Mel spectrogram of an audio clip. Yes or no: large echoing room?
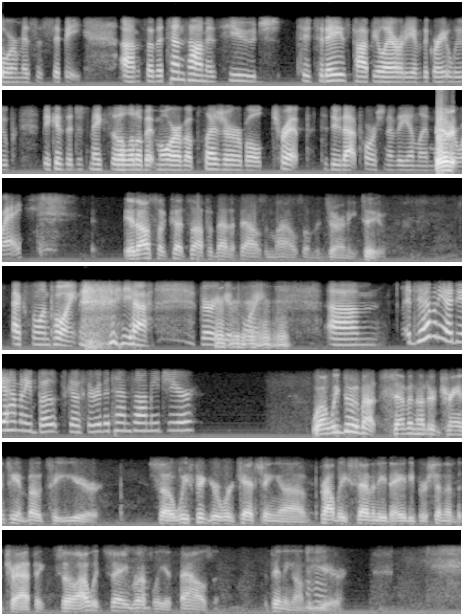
no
